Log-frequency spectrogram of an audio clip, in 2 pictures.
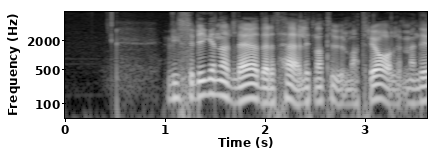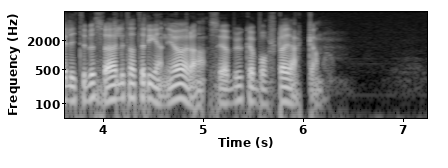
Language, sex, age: Swedish, male, 25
